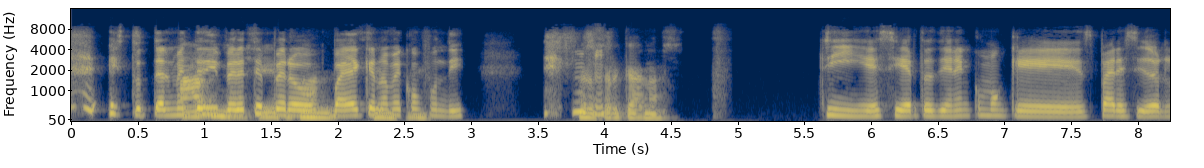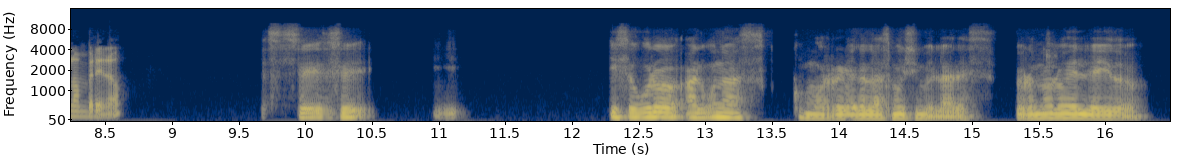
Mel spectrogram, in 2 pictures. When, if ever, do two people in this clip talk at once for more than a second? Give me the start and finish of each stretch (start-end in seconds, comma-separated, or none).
0.8-2.6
